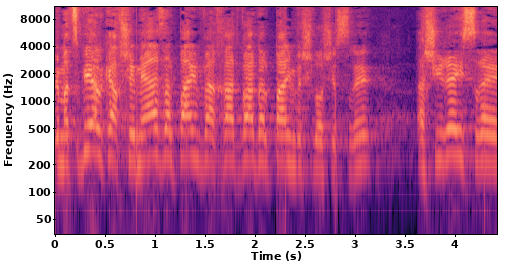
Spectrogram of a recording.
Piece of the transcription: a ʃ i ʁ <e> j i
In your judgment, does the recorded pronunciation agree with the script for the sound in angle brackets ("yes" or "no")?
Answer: yes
